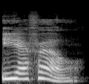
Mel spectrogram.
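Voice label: "efl", British English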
